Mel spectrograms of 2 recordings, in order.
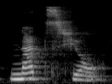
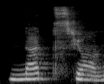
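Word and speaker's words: Nation: تي مع حرف اي تنطق تسي تسي مثل كلمة ناتسيون ناتسيون وهو الوطن.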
